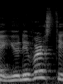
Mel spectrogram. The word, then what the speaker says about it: university: 그래서 university 대학이라고 하는 university 같은 경우에는 U로 시작했지만 발음이 어때요? U예요, U. U는 모음 소리가 아니거든요. 그래서 a university라고 하게 되고요.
